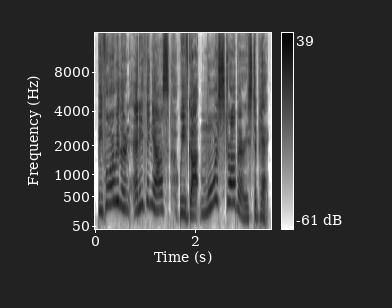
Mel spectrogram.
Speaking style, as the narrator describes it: called Sunshine excitedly

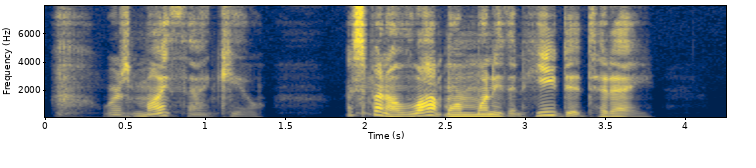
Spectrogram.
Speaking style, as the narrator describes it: mumbled to himself

